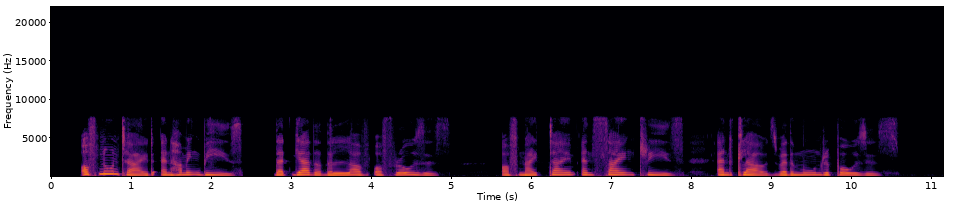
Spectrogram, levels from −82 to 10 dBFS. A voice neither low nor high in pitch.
No: high, 220 Hz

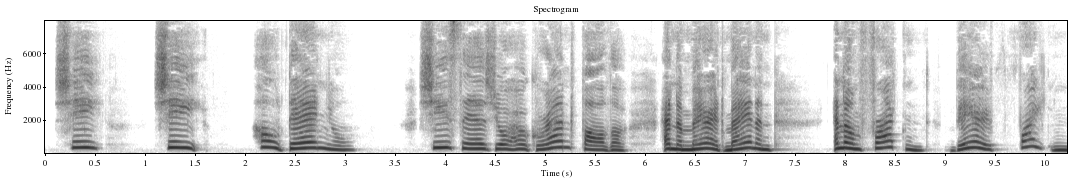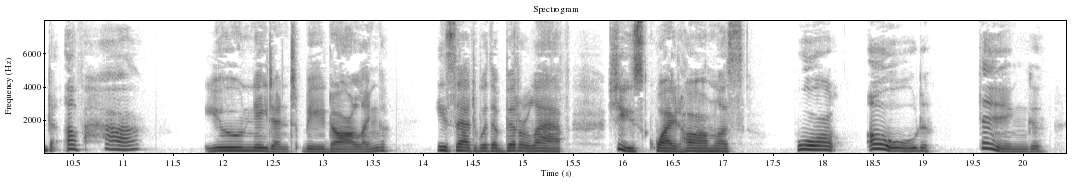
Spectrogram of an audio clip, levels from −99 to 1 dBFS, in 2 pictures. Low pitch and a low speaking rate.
No: high, 230 Hz; slow, 110 wpm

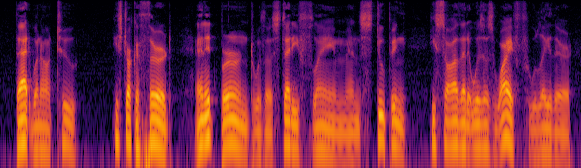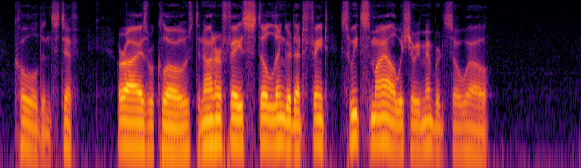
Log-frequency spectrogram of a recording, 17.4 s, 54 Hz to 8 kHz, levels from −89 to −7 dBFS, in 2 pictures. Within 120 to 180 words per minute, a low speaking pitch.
Yes: average, 170 wpm; low, 100 Hz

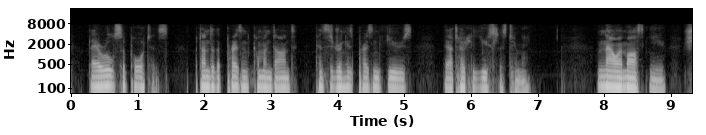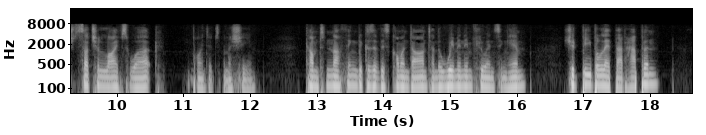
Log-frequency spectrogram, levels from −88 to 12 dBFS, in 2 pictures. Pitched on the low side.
Yes: low, 105 Hz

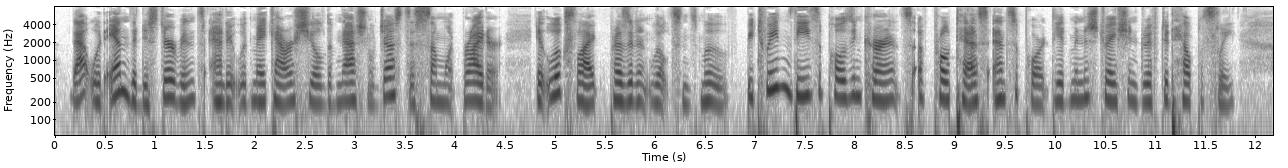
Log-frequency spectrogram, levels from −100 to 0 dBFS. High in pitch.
Yes: high, 210 Hz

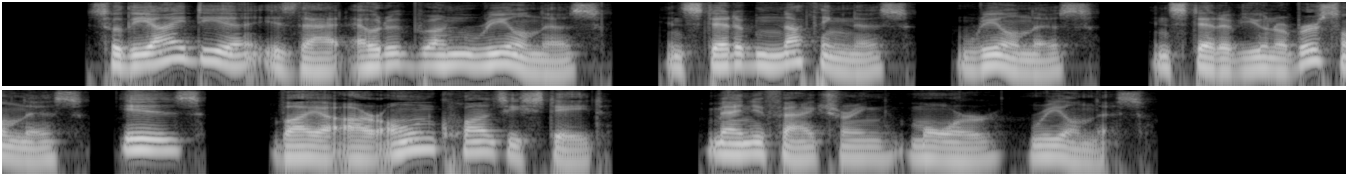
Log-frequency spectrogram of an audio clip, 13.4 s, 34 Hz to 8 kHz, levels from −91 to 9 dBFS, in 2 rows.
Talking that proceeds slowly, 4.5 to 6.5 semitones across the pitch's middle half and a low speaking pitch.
Yes: slow, 105 wpm; wide, 5.6 semitones; low, 110 Hz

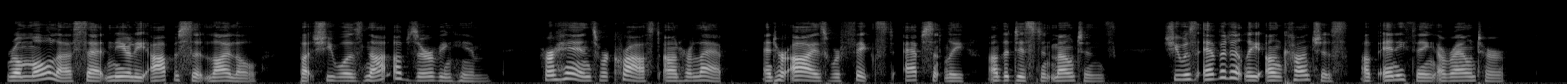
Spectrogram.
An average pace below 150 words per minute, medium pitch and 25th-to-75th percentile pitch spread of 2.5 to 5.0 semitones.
Yes: average, 140 wpm; medium, 180 Hz; average, 2.8 semitones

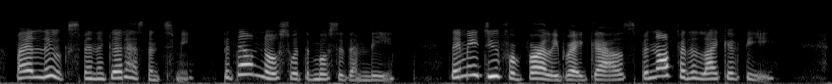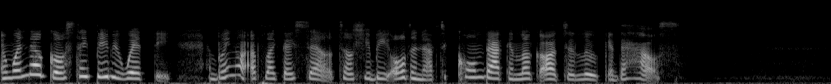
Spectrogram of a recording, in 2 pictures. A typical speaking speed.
No: fast, 215 wpm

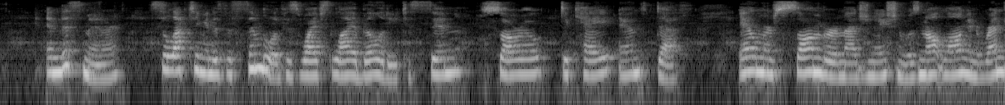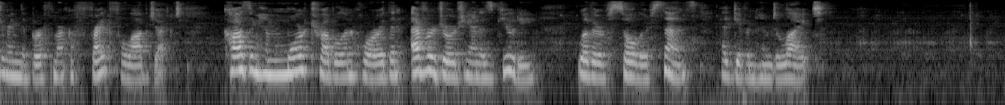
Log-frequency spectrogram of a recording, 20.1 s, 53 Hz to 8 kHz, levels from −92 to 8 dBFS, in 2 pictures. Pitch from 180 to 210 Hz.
No: high, 220 Hz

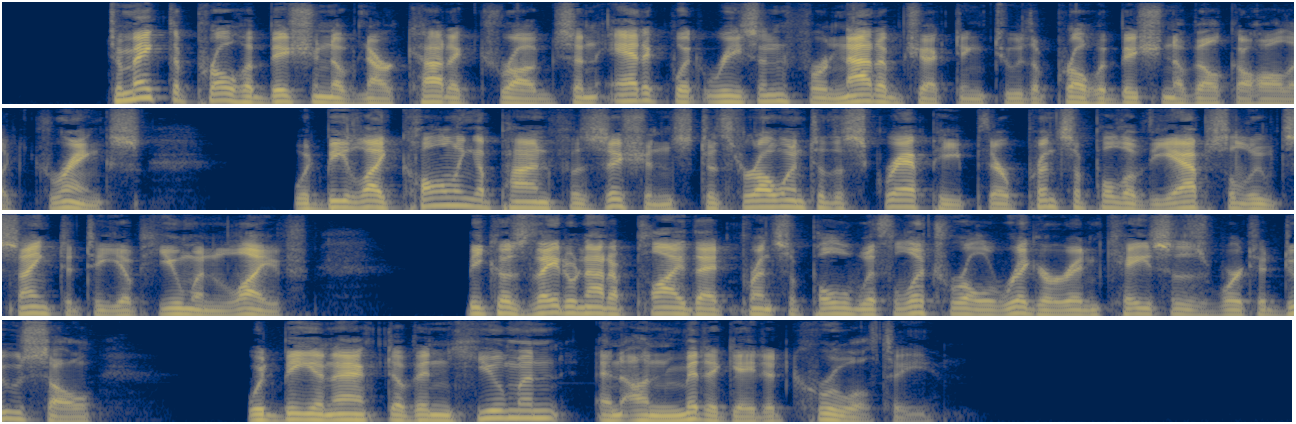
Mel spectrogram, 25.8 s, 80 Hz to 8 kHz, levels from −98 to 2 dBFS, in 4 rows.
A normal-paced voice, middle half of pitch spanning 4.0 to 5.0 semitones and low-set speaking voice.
Yes: average, 150 wpm; average, 4.6 semitones; low, 115 Hz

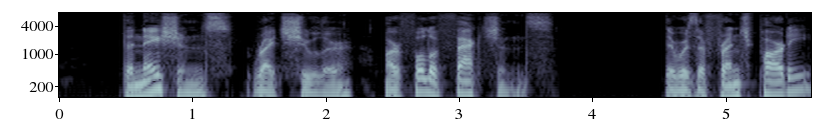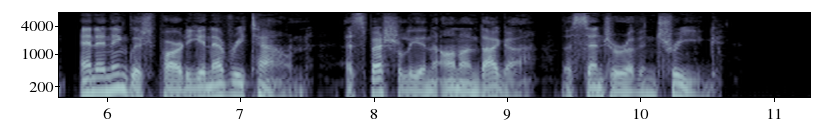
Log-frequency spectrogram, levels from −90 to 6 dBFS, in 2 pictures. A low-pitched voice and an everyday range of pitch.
No: very low, 95 Hz; wide, 7.7 semitones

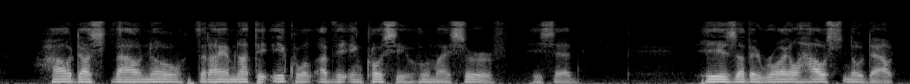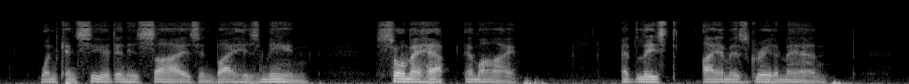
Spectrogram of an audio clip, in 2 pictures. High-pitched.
No: low, 110 Hz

